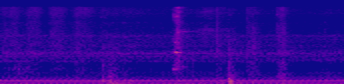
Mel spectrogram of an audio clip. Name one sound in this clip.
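A metal stove door clanks as it is lifted off.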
